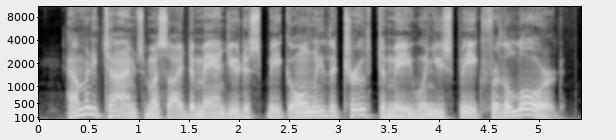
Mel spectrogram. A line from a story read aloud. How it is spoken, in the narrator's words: the king replied sharply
